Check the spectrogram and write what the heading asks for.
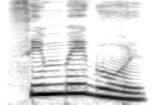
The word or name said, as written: ಸಿಂಬೆಗೊಳ್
